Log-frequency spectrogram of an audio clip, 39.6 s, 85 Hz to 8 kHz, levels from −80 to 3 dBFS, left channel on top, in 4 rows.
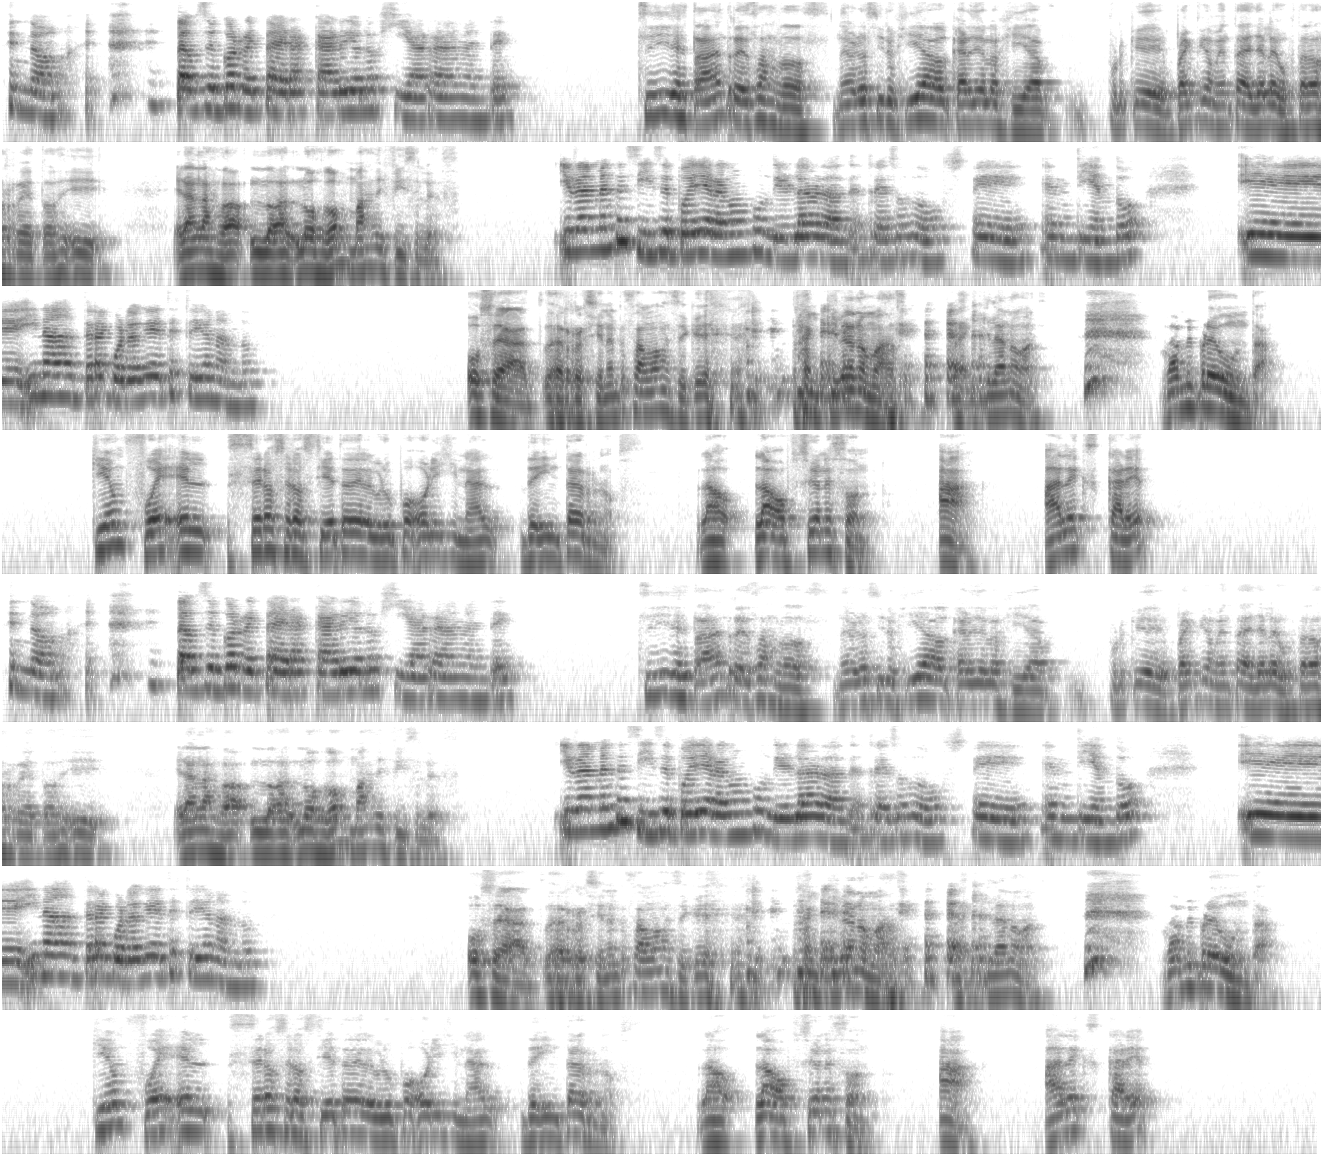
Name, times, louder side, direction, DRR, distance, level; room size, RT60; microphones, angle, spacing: voice 1, 0.1-0.5 0.8-3.8 14.1-18.8 19.2-21.7 25.4-26.1 26.5-26.6 26.9-27.0 27.9-28.4, equal, 25° left, 0.8 m, -27 dB
voice 2, 4.8-7.9 8.3-10.7 11.2-13.2 23.3-25.4 25.7-26.5 26.9-27.6 28.5-29.3 30.4-34.3 34.9-36.2 36.7-37.0 37.5-38.3, left 5 dB, 60° left, 0.4 m, -28 dB
2.6 x 2.4 x 2.7 m
head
